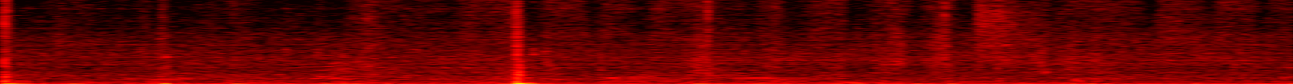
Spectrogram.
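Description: Quiet rubbing and handling as a cloth rag wipes around a car's centre console and cup holders, with one sharp knock a little before halfway through.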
